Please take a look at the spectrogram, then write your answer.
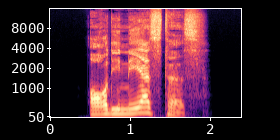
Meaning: strong/mixed nominative/accusative neuter singular superlative degree of ordinär
- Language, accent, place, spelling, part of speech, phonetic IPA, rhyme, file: German, Germany, Berlin, ordinärstes, adjective, [ɔʁdiˈnɛːɐ̯stəs], -ɛːɐ̯stəs, De-ordinärstes.ogg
